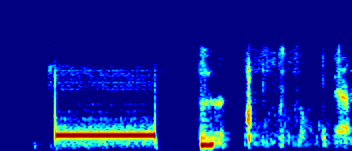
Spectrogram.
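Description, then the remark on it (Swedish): A single steady one-second telephone ringing tone on an outgoing call to an aviation history expert at the Swedish Air Force Museum in Linköping, heard clearly as if over the line, followed shortly by a voice answering and starting to speak. “Så att vi visste ju inte det här riktigt, får vi väl lov att säga, så att vi ringde ju upp någon som faktiskt hade väldigt bra koll på just det här med flyghistoria.”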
